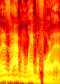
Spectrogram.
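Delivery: normal talking voice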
